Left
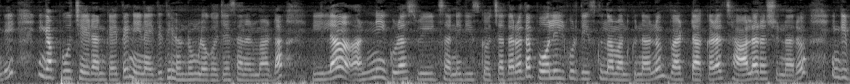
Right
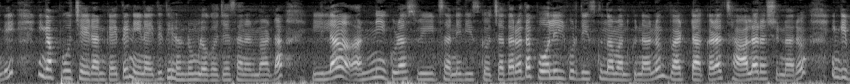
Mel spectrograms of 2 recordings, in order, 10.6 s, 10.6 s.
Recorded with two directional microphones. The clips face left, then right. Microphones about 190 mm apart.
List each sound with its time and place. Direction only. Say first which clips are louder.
0.0 s a woman's voice: right 3 dB; 20° right (ahead or behind)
